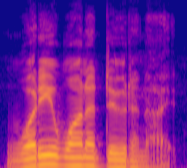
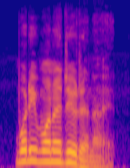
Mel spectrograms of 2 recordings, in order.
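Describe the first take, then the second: First: The sentence is spoken at a slow pace. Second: The sentence is spoken very quickly. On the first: "Let's say it slowly" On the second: "if I were to say it very quickly, super fast"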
